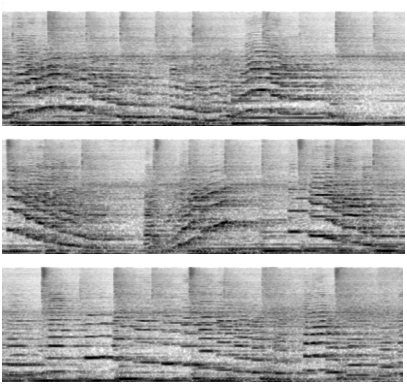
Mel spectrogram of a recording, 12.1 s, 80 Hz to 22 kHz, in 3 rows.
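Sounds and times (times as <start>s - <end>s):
drums: 0.0s - 12.0s
saxophone: 0.0s - 12.0s
upright bass: 0.0s - 12.0s.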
